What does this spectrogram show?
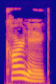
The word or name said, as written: carnig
